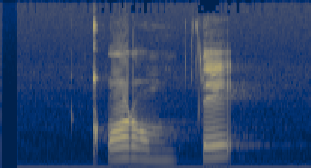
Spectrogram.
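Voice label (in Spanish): "pájaro carpintero", qanjobal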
